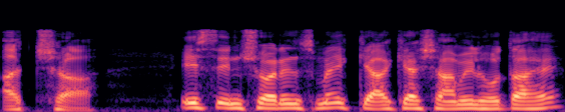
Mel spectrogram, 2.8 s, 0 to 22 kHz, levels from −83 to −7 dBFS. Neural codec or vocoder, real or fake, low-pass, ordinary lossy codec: none; real; 7.2 kHz; none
